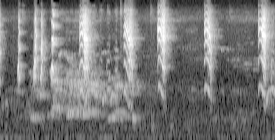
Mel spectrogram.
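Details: Long-tailed shrike singing vigorously as a tutor for caged birds: a few quick chirps, then loud, rasping, sweeping notes spaced out with pauses of under a second, plus a faint low hum.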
